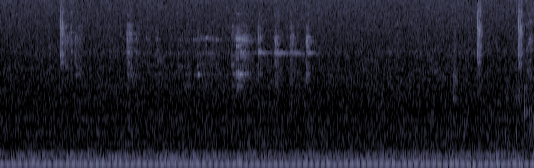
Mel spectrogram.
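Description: Train in the Code Vein video game: a steady low mechanical rumble and hum throughout, with faint clicks and rattles on top and no speech.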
